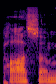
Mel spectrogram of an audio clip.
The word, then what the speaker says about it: opossum: It's pronounced possum. The O is silent.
